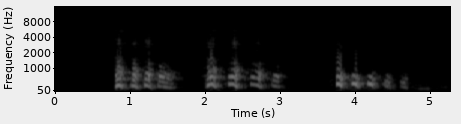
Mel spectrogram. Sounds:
Laughter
